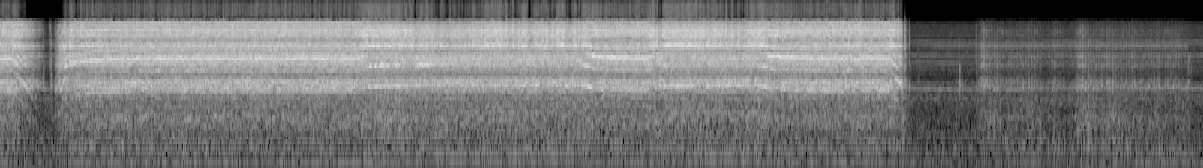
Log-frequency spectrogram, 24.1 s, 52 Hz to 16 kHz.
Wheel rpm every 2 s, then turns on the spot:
110, 200, 200, 220, 230, 230, 220, 220, 150, 10, 20, 10.
18-24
